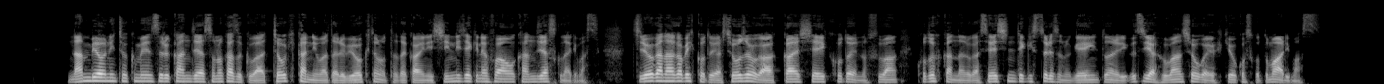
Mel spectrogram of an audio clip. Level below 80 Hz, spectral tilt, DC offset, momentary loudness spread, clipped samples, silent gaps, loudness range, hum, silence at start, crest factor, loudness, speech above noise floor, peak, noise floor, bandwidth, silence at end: -50 dBFS; -5.5 dB/octave; under 0.1%; 8 LU; under 0.1%; none; 3 LU; none; 0.7 s; 20 dB; -21 LUFS; 66 dB; -2 dBFS; -87 dBFS; 11.5 kHz; 0.7 s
